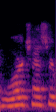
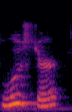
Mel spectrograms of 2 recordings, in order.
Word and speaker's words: Worcester: the missionary refuses so i know it looks like worchester but we pronounce this wooster so in worcester versus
